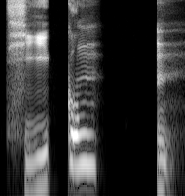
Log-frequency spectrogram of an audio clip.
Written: ti2 gong1

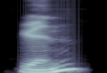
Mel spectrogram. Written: ren2

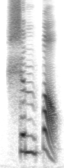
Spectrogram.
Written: 申报

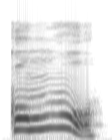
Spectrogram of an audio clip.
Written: 公务

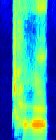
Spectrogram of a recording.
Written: cha2

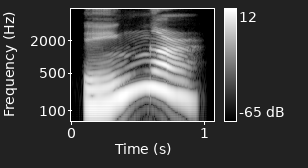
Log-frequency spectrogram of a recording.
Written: 婴儿

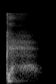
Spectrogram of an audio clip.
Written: 搁

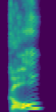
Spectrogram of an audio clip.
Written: gou4

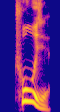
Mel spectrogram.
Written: 出息

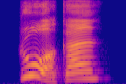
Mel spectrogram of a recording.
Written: 若干

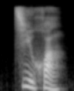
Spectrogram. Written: ji4 hua4

